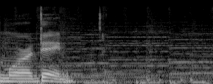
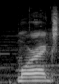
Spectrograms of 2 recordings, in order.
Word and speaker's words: Morag: Aegeon's core crystals to Mora Dane. Of course, I hope that's never necessary. Morag. Morag's descendant. Excuse me, it's pronounced Morag.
